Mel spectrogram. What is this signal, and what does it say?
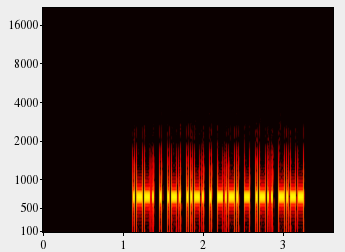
Morse code, heard as a keyed tone, about 50 wpm, 700 Hz. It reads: PERFECTLY
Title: LY Suffix - Top 100 Words with Base Words 50wpm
